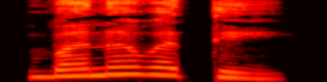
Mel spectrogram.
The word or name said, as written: ಬೋನವೆತ್ತು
